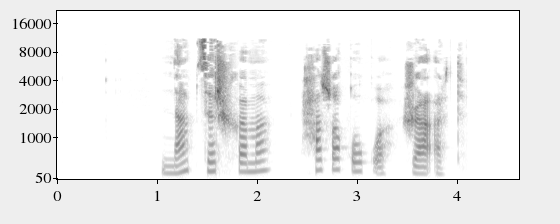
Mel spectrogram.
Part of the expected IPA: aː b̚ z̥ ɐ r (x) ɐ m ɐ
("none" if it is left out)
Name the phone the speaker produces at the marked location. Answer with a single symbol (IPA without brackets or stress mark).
x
